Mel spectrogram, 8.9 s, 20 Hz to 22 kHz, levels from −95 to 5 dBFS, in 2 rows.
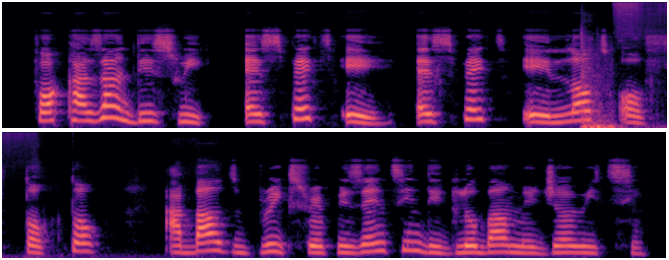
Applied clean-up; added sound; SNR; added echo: neural mask model DeepFilterNet 3.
